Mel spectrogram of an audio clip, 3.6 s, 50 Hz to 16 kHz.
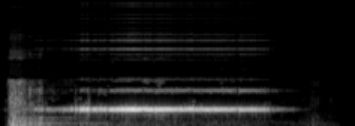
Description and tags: microphone feedback3
A Blue Yeti microphone fed back through a laptop speaker. Microphone held real close to invoke feedback. Sample 1 of 3, low pitch shifted down. Note that this sample has a thump at the beginning to make it sound like the microphone was dropped.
